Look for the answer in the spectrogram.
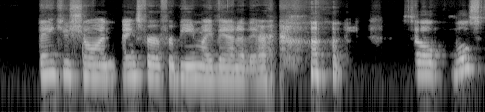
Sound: laughs

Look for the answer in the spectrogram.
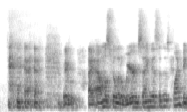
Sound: laughs

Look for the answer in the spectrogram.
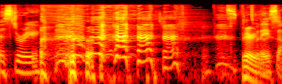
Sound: laughing

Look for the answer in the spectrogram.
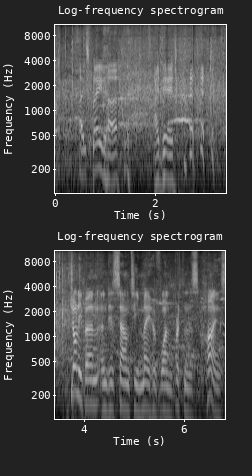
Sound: laughter; applause

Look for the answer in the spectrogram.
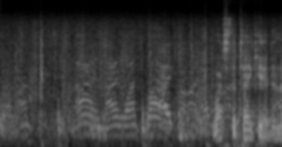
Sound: men chattering

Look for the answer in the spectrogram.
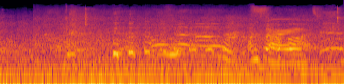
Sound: laughing

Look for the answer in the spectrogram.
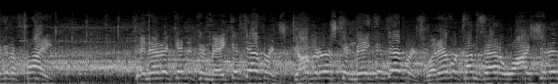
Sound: audience cheering

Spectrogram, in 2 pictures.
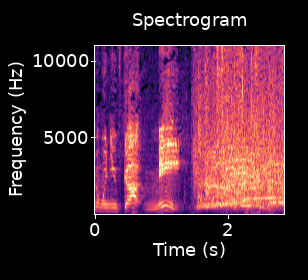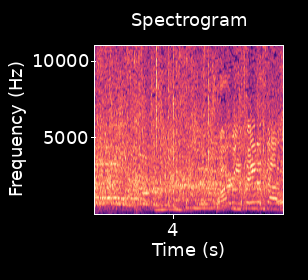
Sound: audience cheers and applauds

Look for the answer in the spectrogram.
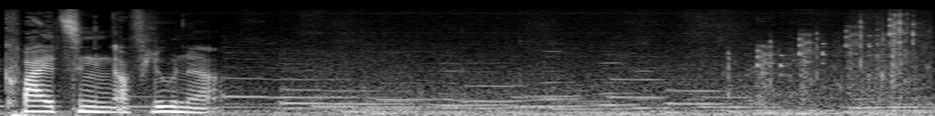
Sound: humming

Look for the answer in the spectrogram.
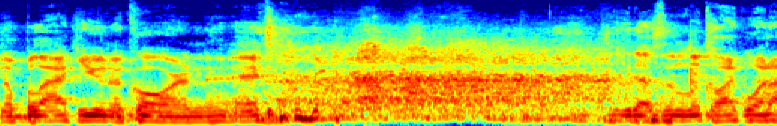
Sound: audience laughing

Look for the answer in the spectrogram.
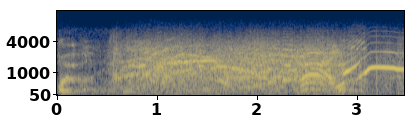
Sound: cheering

